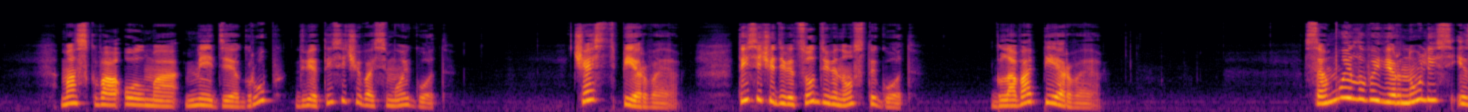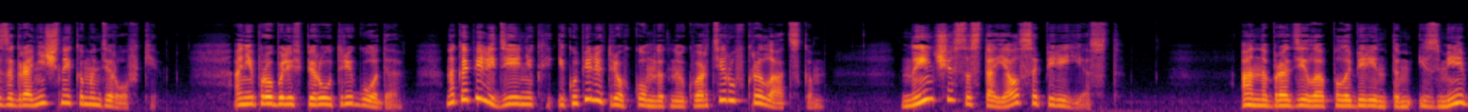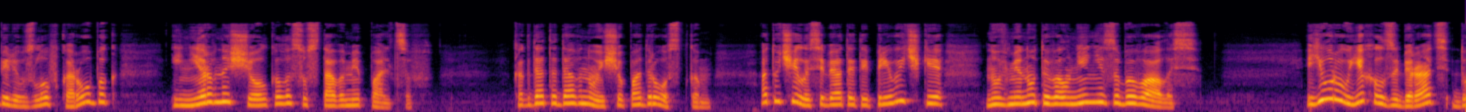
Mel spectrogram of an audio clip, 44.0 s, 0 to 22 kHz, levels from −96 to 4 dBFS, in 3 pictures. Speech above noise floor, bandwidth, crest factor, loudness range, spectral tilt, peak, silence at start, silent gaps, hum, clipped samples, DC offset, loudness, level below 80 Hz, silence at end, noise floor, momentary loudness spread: 50 dB; 11 kHz; 20 dB; 5 LU; -4.5 dB/octave; 0 dBFS; 0.6 s; none; none; under 0.1%; under 0.1%; -19 LUFS; -66 dBFS; 0 s; -68 dBFS; 14 LU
